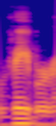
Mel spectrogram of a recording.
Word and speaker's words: Weber: whoever there is a German right so they pronounce there w is a little differently there Weber Alfred Weber gives a German economist least-cost theory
